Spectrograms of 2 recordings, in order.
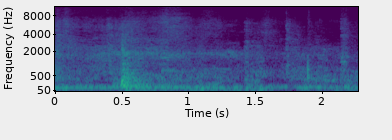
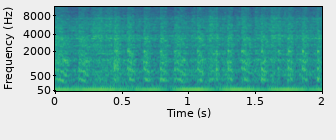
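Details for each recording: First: Toyota Corolla with newly fitted gas kit, after reconnecting sensor connectors including the cam sensor: quiet cranking, catches on first crank, settles into steady run with light rev; normal start and run. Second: Toyota Corolla with newly fitted gas kit, morning cold-start problem, check engine light on: starter cranks at an even, quick four to five compression pulses a second but never catches; injector pulse, coil power and fuel pressure found fine; crank no start.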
